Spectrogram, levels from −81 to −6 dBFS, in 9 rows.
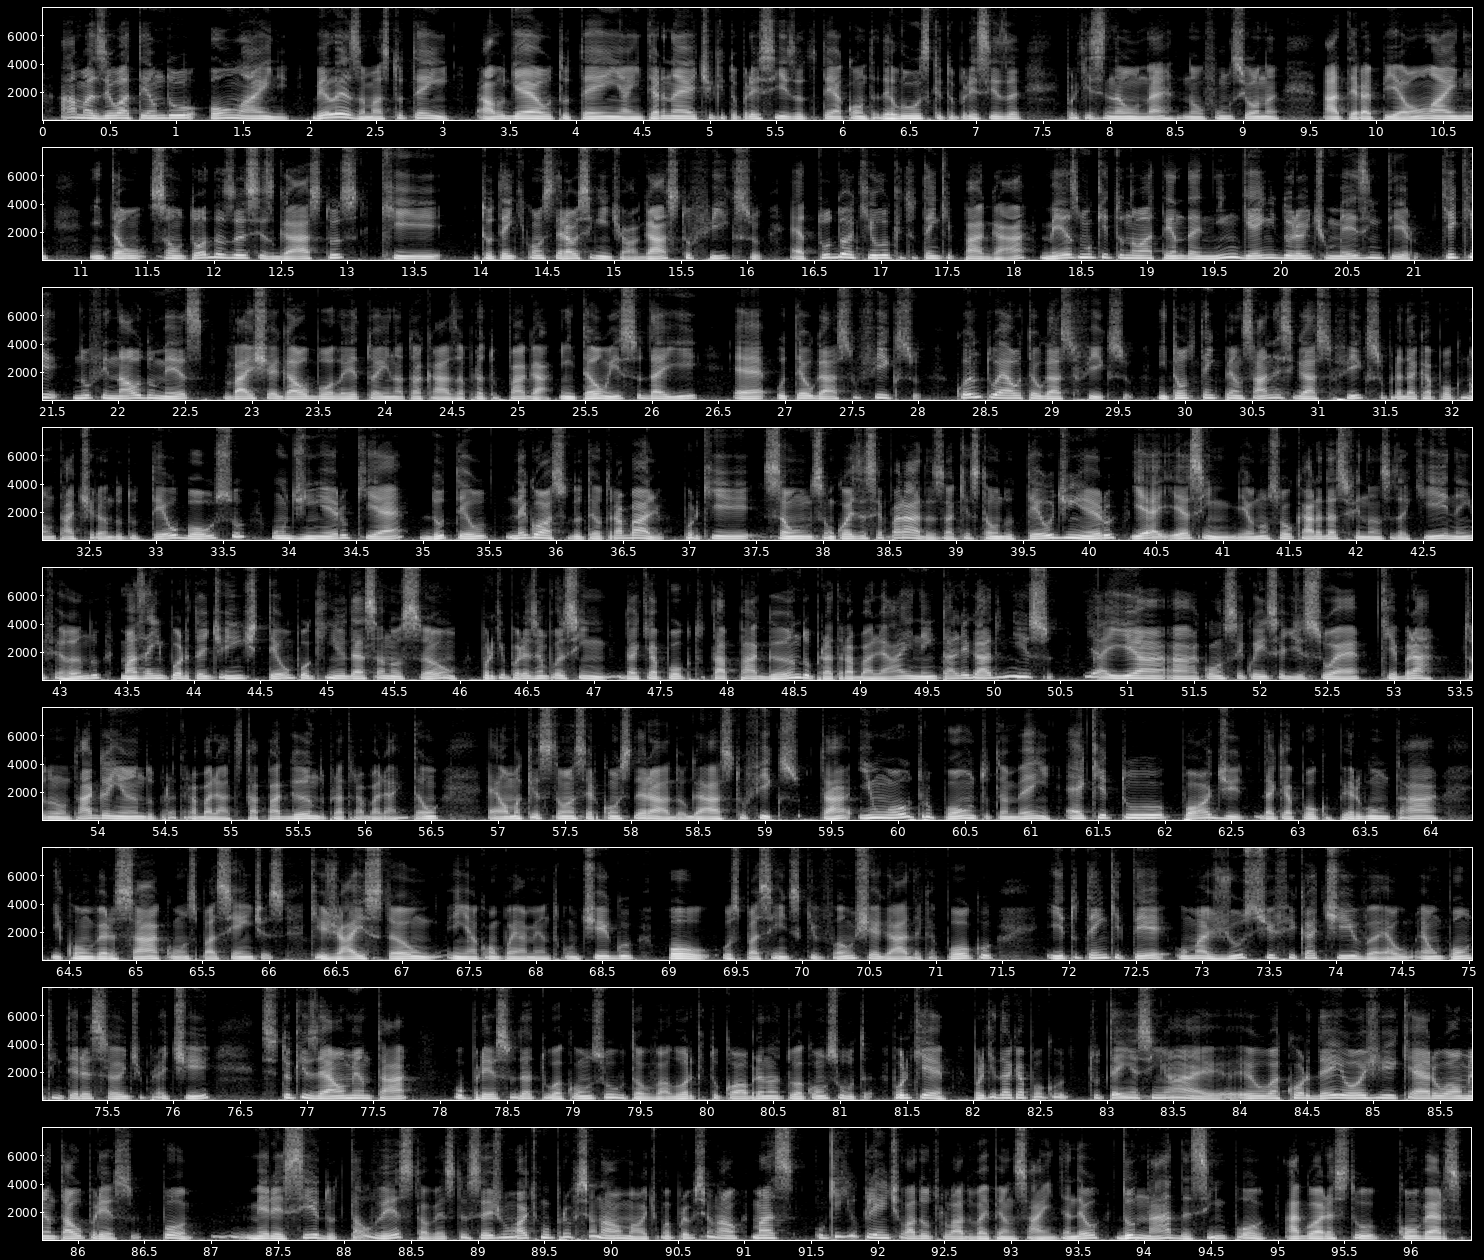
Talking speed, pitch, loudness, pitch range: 200 wpm, 150 Hz, -23 LUFS, 135-170 Hz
